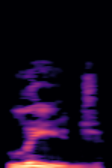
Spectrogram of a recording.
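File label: "liege", British English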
